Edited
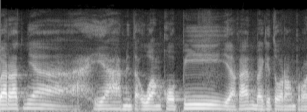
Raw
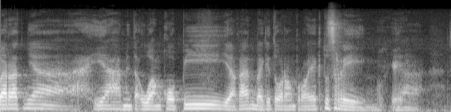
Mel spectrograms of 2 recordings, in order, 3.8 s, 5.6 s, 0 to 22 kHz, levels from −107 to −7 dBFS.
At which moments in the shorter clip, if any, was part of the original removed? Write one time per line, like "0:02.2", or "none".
none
